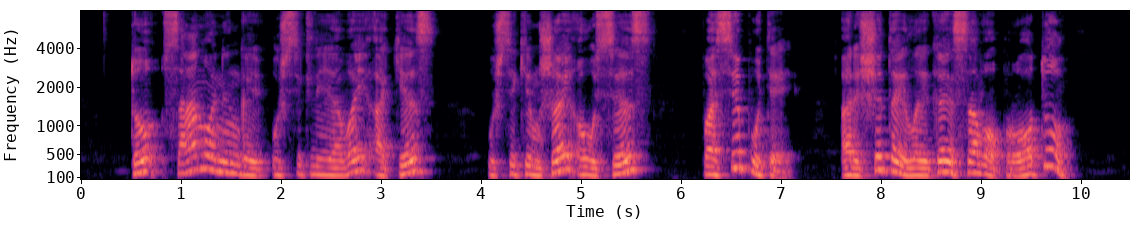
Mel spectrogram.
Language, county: Lithuanian, Tauragė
